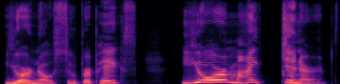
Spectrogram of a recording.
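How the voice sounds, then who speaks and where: A woman's voice: sits high, very animated, slow, no room sound, studio quality, voice pushed up, exaggerated voice. A woman voicing a sly, boastful male big bad wolf for a children's storybook, sneering and theatrical. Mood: triumphant, menacing. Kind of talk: children's storybook character reading.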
